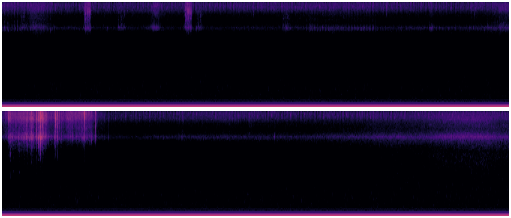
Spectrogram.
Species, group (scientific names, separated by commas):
Leptophyes punctatissima, Orthoptera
